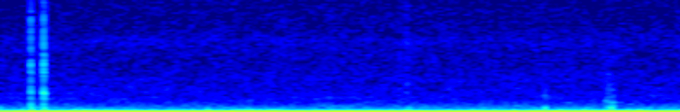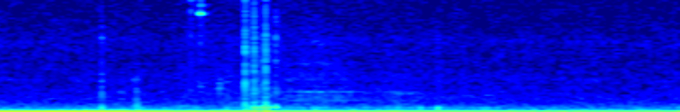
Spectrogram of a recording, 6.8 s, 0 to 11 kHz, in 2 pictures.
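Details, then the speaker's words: 1942 Philco 42-1008 code 122 tube radio during restoration, powered through a light bulb: constant low mains hum from the speaker at fixed pitch, slowly fading with faint clicks as rectifier and output tube heaters warm up. "This is actually humming. You can hear that."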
